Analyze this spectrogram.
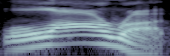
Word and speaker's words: Lara: Did I say it wrong? Luis Lara. That's how you say it. L A R A Lara.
